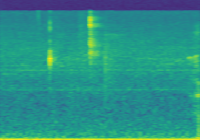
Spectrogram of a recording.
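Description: Two faint computer mouse clicks, about half a second and a second in, over a low steady hum.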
